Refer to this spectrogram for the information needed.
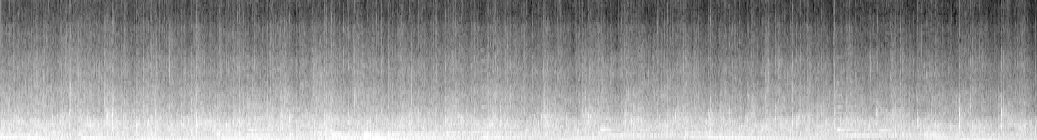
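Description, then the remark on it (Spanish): A crowd claps steadily and loudly for several seconds in applause for the Lord, a dense continuous patter, while sustained keyboard chords play underneath and shift pitch a few times. “Dale, dale un aplauso fuerte al Señor.”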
